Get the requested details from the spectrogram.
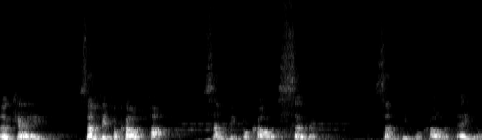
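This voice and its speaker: At a moderate pace with long, frequent pauses, a woman speaks with a Southern US accent at medium pitch and ordinary pitch variation, in audible room echo against a quiet background. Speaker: humorist. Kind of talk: interview answer. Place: home room. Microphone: camera far.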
